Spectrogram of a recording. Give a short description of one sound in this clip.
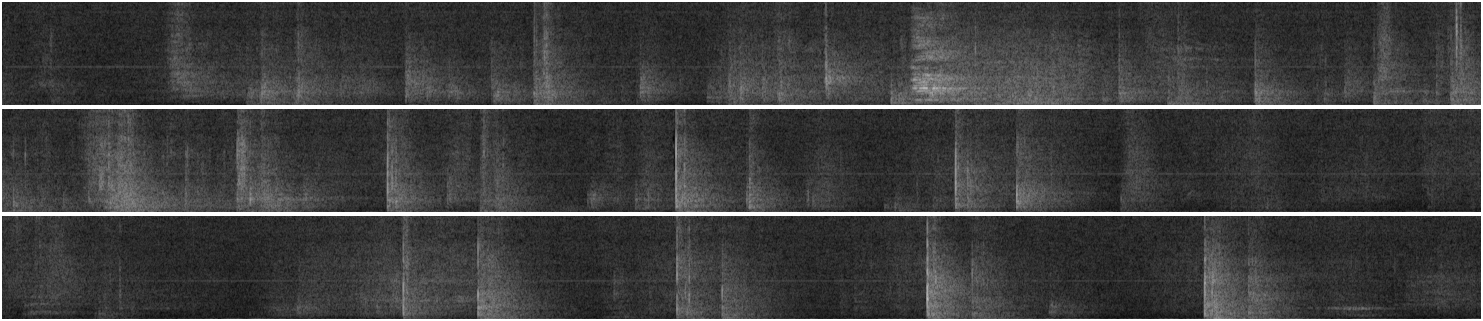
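Heavy canvas rustles and scrapes across a floor.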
